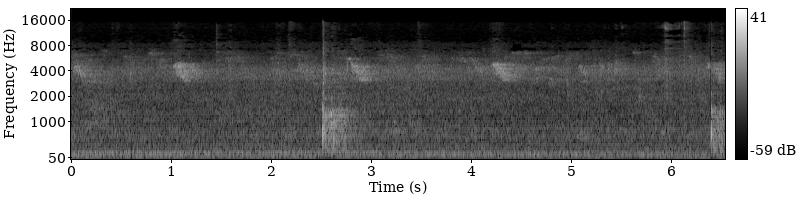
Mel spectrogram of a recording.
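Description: Two sharp knocks, one about two and a half seconds in and one near the end, over a steady low hum and a short, falling high chirp that repeats about every second and a half.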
